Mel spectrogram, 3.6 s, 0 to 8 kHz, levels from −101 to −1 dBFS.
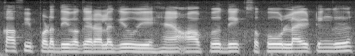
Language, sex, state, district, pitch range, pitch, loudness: Hindi, female, Haryana, Jhajjar, 160-170 Hz, 165 Hz, -13 LUFS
